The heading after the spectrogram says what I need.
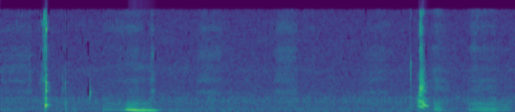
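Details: Young child's hiccups, heard while the mother talks to him: two abrupt sharp hiccup catches, each followed by a brief falling vocal sound.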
